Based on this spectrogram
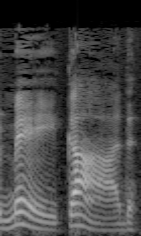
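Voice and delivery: may God bless you, slow word by word; full careful form. Shown as a demonstration. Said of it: "写全了是".

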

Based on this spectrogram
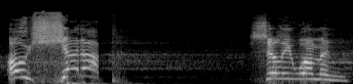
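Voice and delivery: high, scornful dismissal; villain's mocking put-down; gloating retort. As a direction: cut the victim off with contempt. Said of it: "said the reptile with a grin".

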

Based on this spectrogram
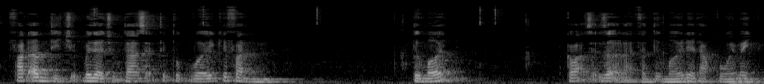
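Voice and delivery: ordinary delivery

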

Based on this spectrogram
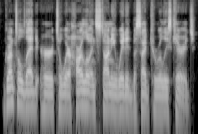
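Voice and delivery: ordinary delivery, nothing marked

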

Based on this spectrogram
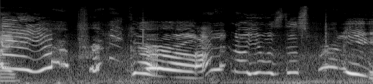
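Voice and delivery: high, gushing pet voice; high-pitched, adoring greeting. Real, not acted. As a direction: coo to an adorable dog. Cooing to the dog.

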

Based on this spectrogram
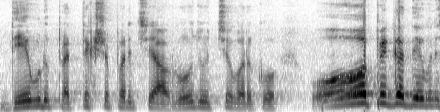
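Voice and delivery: loud sermon exhortation; preaching. Acted. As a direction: press the promise home to the flock. Pastor preaching to congregation.

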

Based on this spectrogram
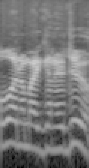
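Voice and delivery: ordinary talk

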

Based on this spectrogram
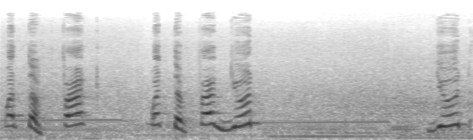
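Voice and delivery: high, rising startled English cry; mock startled victim. Player voicing the run-over passerby, high mock startled cry. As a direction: squeak it out like a run-over pedestrian. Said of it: "T'as eu le temps de dire".

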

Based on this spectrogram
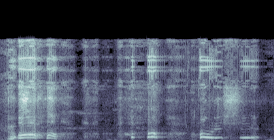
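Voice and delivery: high laughing shriek. Real, not acted. Shocked laugh in fight.

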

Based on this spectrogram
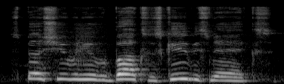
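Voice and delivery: eager high-pitched cartoon slacker; Shaggy. A narrator's reading. Shaggy chiming in about a box of snacks, eager.

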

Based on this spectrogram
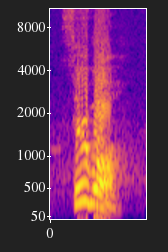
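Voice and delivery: high, loud call for a pass; urgent call. Real, not acted. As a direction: shout it high to a teammate. Calling for a pass.

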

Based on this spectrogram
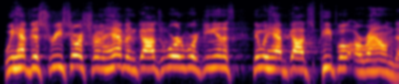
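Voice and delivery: loud, high, rousing preaching; full-force preaching. Acted. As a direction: lift the congregation up.

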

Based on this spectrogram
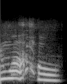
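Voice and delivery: loud, squeaky gremlin voice; hammed-up alarmed creature squeal; Gizmo. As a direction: protest in a tiny high voice. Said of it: "He's like".

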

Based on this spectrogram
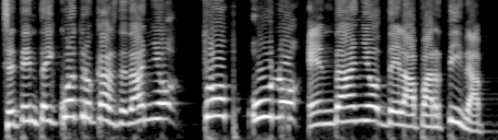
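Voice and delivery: high, slow proud listing; boasting. Real, not acted. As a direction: savor each stat. Boasting about damage. (presumiendo, agudo y lento)

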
